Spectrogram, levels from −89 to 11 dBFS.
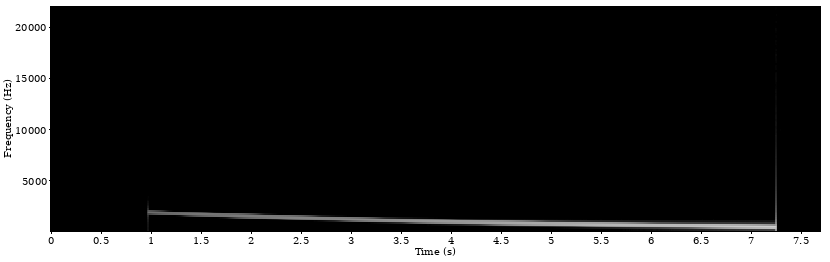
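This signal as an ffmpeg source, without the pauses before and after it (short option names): -f lavfi -i "aevalsrc='pow(10,(-8.5+38.5*(t/6.28-1))/20)*sin(2*PI*1920*6.28/(-23.5*log(2)/12)*(exp(-23.5*log(2)/12*t/6.28)-1))':d=6.28:s=44100"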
